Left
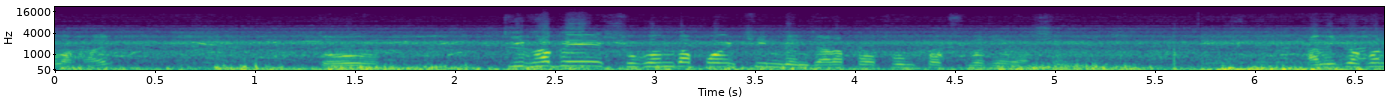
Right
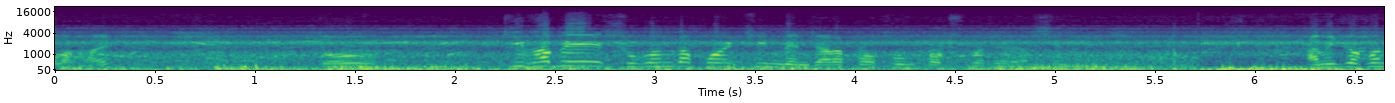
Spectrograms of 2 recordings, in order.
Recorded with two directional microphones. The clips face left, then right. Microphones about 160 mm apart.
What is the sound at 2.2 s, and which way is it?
A man's voice, 20° left (ahead or behind).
